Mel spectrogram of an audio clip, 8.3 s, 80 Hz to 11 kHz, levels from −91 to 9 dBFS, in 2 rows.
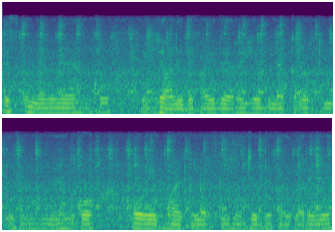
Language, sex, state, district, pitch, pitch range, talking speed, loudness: Hindi, male, Chhattisgarh, Sarguja, 105 Hz, 100-110 Hz, 140 wpm, -18 LUFS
